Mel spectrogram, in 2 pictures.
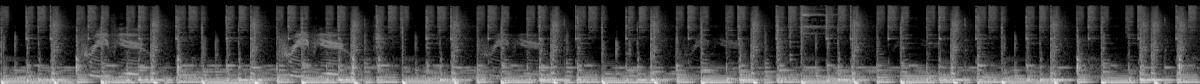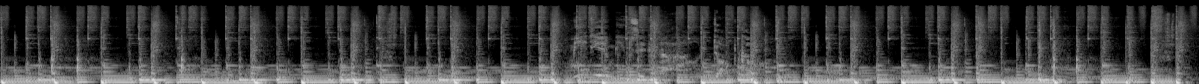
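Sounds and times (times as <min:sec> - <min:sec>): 
cafe noir music loop: 0:00.0 - 0:23.9.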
